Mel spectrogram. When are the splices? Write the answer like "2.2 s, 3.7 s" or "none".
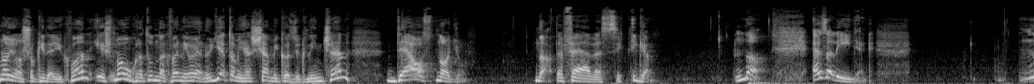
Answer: none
